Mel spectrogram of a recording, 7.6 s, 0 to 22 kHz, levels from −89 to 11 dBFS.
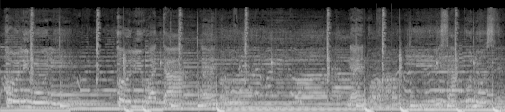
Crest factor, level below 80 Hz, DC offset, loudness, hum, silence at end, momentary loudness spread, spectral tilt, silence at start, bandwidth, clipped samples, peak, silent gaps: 10 dB; -16 dBFS; under 0.1%; -12 LUFS; none; 0 s; 4 LU; -6 dB/octave; 0 s; 16.5 kHz; under 0.1%; 0 dBFS; none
